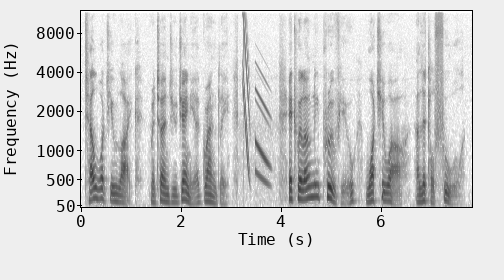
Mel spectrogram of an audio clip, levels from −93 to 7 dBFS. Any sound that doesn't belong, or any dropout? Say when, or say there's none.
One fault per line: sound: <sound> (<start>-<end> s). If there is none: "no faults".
sound: chirp (3.2-3.8 s)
